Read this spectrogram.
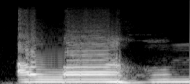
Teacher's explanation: لام کو موٹا پڑھا جائے گا اور لام کے اوپر کھڑا زبر ہے، ایک الف کے برابر کھینچ کے پڑھیں گے، اور میم کے اوپر غنہ کیا جائے گا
